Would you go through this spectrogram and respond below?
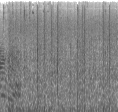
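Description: Rapid gunfire crackles through a World War battle video game counter-attack with anti-tank guns, sharp repeated shots spread irregularly over a dense rumbling background, with a voice briefly audible at the start.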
